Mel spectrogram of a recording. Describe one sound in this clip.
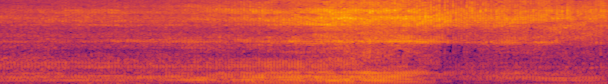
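A motorcycle engine passes by close.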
